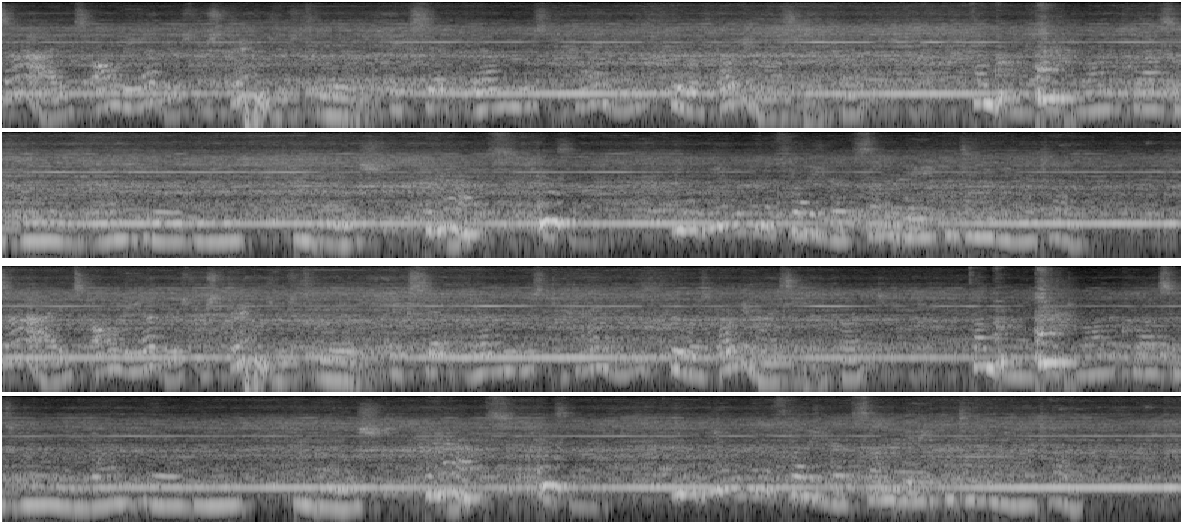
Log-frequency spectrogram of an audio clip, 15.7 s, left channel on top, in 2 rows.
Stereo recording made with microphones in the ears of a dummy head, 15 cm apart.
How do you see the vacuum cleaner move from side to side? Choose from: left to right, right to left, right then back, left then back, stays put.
left then back.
